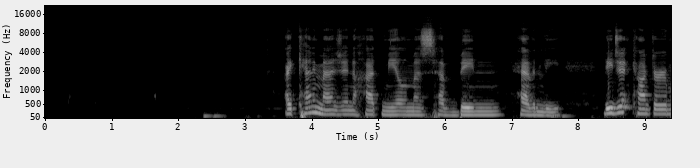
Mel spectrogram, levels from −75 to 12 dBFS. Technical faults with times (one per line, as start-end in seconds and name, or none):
none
